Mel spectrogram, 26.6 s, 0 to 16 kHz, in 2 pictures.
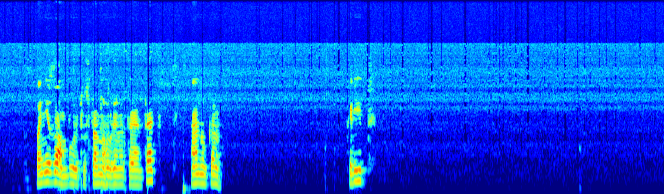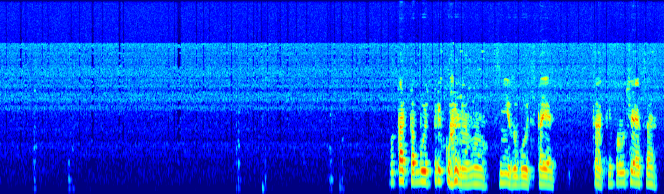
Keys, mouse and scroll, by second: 1.8 ctrl+z, 2.3 ctrl+z, 6.7 click, 11.7-14.1 drag, 14.8-18.7 drag, 18.7-20.1 middle drag, 20.2-22.2 middle drag, 22.7 middle click, 26.1-26.5 drag.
